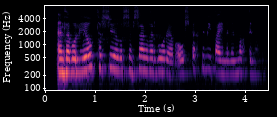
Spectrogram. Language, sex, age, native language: Icelandic, female, 30-39, Icelandic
